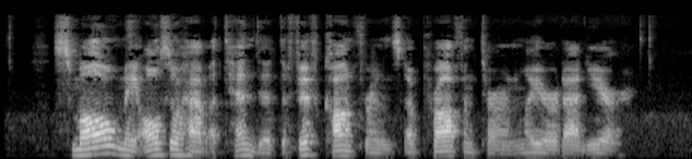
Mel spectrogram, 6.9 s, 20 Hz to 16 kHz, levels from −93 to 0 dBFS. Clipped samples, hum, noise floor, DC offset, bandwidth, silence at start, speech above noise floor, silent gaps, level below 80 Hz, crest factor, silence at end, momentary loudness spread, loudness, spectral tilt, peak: under 0.1%; none; -61 dBFS; under 0.1%; 11.5 kHz; 0.55 s; 36 dB; none; -74 dBFS; 20 dB; 0.65 s; 15 LU; -25 LUFS; -2.5 dB/octave; -6 dBFS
